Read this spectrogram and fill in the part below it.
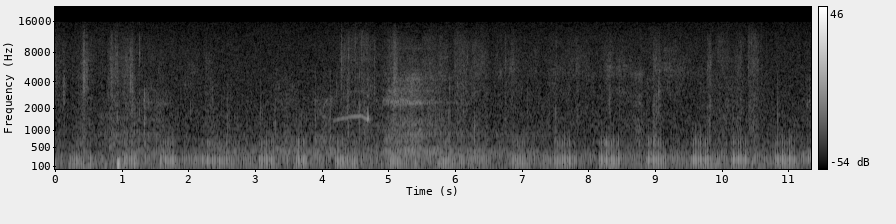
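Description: A hand strokes a cat's fur with a soft rustle.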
